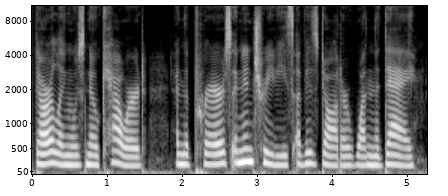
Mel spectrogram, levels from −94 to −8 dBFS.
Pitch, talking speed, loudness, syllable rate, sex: 195 Hz, 170 wpm, -16 LUFS, 4.2 syllables/s, female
